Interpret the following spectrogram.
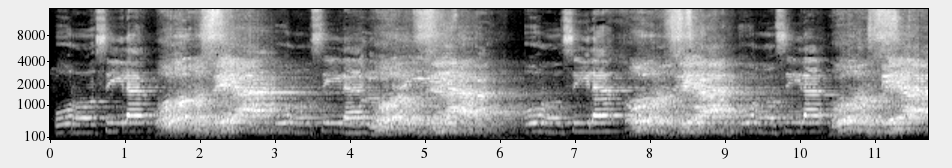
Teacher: উরসিলা উরসিলা উরসিলা উরসিলা উরসিলা উরসিলা উরসিলা এরকম সামান্য আওয়াজে হবে না। রকে তো পুর করবেন, সাথে কি করবেন? তাকরার করতে হবে, আবার ঠোঁট গোল করা যাবে না। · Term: র সাকিন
